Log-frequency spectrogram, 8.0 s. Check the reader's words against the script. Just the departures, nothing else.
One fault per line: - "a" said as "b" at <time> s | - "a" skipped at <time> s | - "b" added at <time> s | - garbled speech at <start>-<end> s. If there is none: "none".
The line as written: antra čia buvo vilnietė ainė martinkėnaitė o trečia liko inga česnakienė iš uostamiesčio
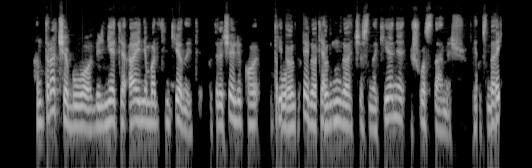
- garbled speech at 4.1-5.0 s
- garbled speech at 7.0-7.5 s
